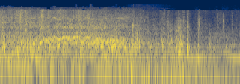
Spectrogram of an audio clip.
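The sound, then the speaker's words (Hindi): Several horses neigh and whinny over a dense, rapid clatter of galloping hooves, loud, the hoofbeats thinning out toward the end as the horses seem to come to a stop in front of a guest house. “ऐसा लगा मानो सारे घोड़े दौड़ते हुए गेस्ट हाउस के सामने ही आकर रुक गए थे।”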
